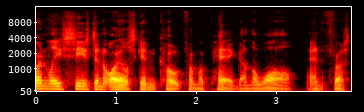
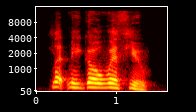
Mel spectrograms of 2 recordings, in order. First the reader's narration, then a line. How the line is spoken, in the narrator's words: she pleaded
